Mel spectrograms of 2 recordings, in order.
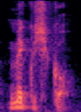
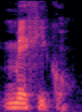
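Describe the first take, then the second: First: It is pronounced with Japanese sounds. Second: It is pronounced with Spanish sounds.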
